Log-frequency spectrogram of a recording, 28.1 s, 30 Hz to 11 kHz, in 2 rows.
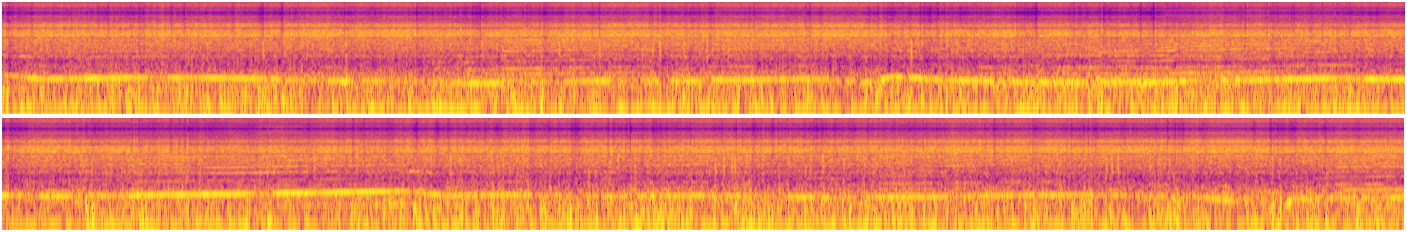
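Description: Citroën Saxo VTS 16V rally car's 1.6-litre 16-valve four-cylinder engine running hard at high revs, heard from inside the car with road and tyre noise. The pitch holds fairly steady, with brief rises and dips a few times.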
